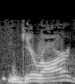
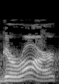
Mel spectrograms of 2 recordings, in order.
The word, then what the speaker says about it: Gerar: If I ask you about the herdsmen of, I can't even pronounce it, Gerar, G-E-R-A-R.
